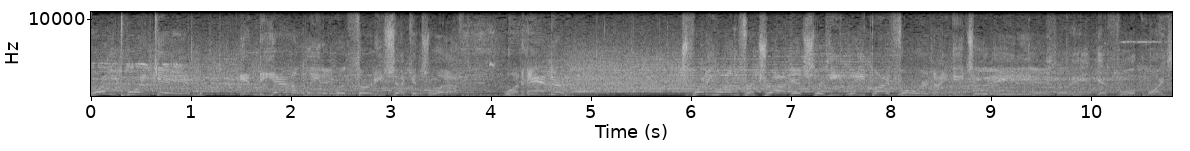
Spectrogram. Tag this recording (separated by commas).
Speech, Basketball bounce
